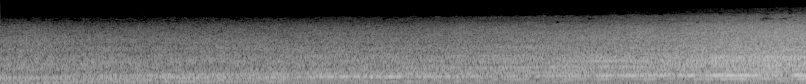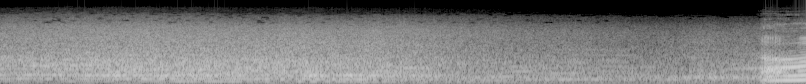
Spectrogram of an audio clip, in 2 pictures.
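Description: Sport compact race cars accelerate at the green flag on a county speedway oval, their engine roar swelling from the distance, peaking, then fading again.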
